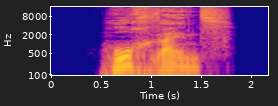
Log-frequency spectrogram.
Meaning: genitive singular of Hochrhein
- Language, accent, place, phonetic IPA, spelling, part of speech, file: German, Germany, Berlin, [ˈhoːxˌʁaɪ̯ns], Hochrheins, noun, De-Hochrheins.ogg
